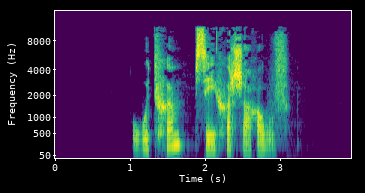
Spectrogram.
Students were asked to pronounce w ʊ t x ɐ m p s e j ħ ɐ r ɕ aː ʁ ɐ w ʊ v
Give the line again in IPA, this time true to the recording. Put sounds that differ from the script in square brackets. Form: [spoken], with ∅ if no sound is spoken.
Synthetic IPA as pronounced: w ʊ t x ɐ m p s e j [x] ɐ r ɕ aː ʁ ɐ w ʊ v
